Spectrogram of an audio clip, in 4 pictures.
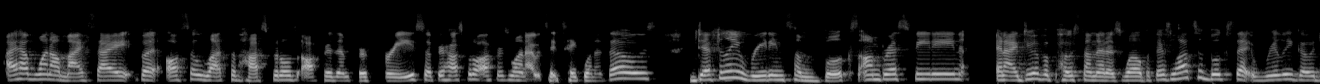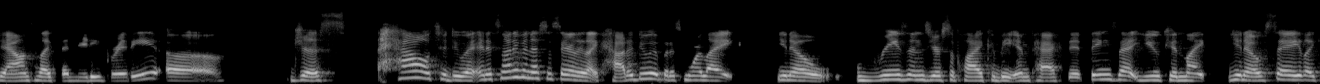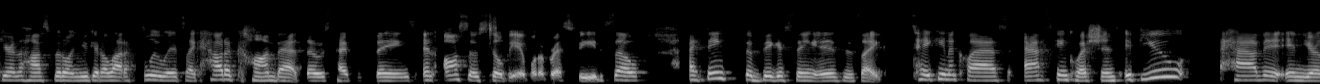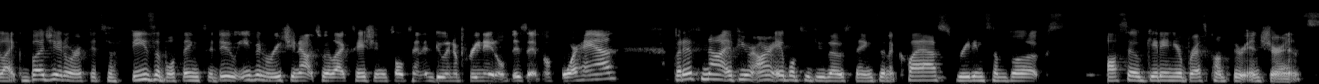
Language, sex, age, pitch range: English, female, 20-39, 180-240 Hz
